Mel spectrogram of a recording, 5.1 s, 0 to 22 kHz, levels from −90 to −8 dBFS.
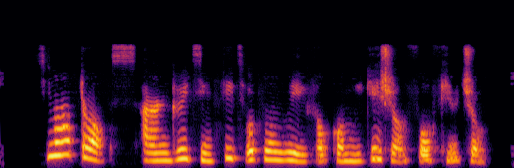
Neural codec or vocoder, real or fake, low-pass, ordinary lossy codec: codec, 24 kHz, 0.9 kbps, WavTokenizer, medium music audio release; fake; 7.2 kHz; none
